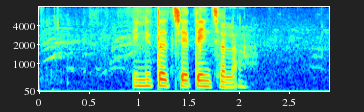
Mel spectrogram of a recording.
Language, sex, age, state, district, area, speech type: Santali, female, 18-30, West Bengal, Uttar Dinajpur, rural, spontaneous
